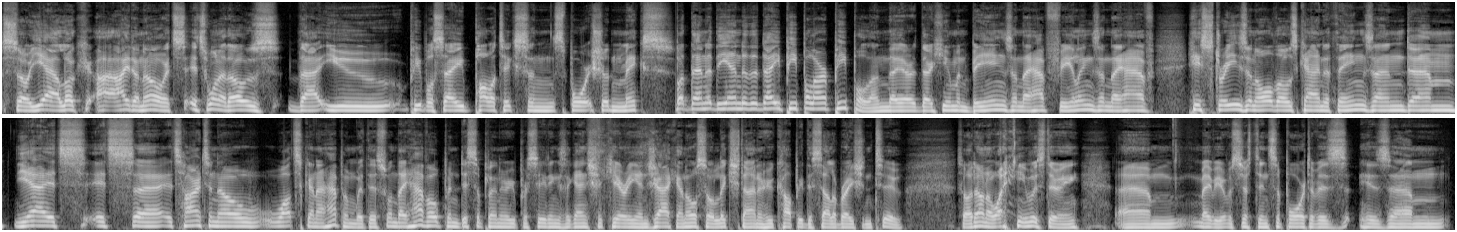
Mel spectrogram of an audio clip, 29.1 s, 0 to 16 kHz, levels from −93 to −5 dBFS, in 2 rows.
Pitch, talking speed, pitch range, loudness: 130 Hz, 215 wpm, 115-140 Hz, -20 LUFS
